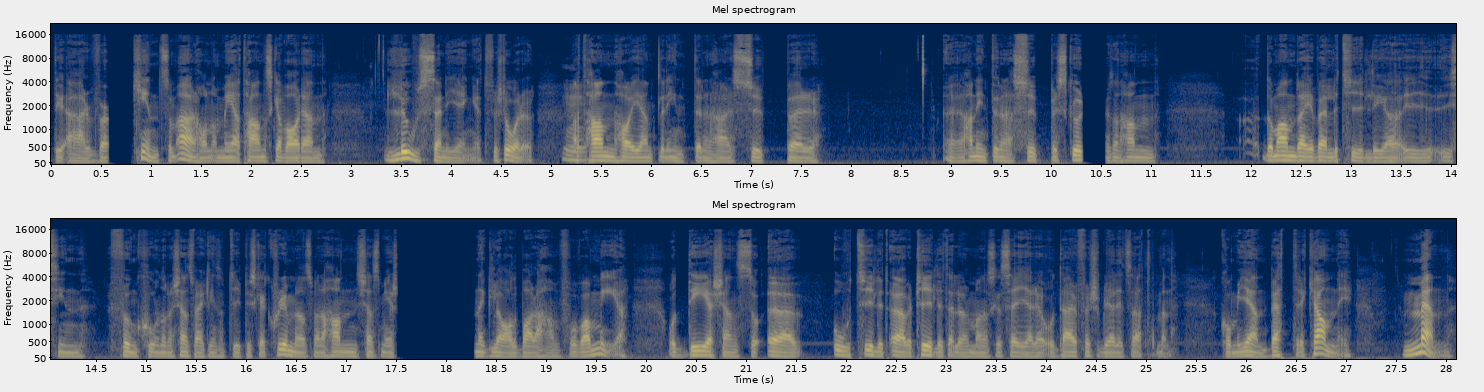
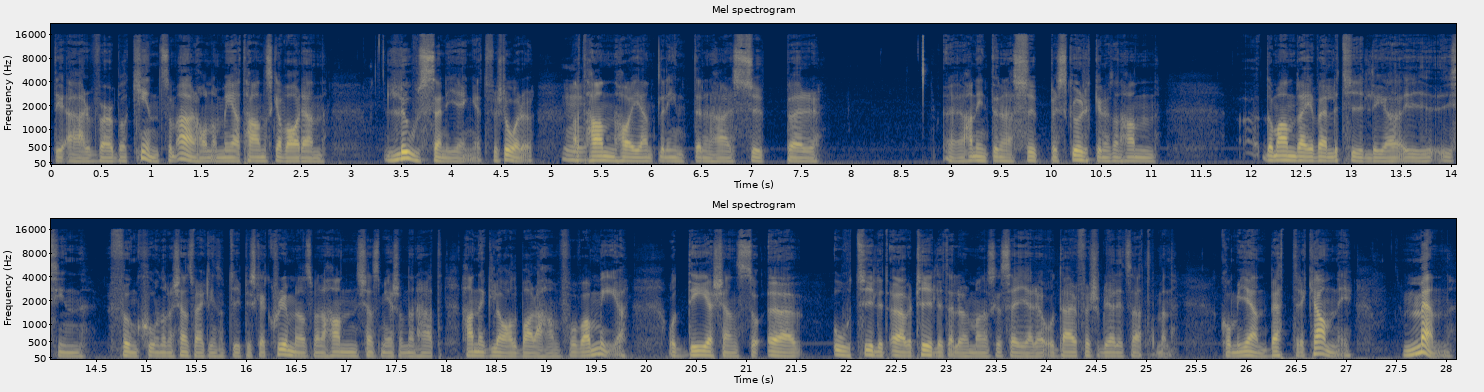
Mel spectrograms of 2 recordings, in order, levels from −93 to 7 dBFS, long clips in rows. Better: second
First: audio cutting out; at 0.5 s, at 10 s and at 18 s for 1 s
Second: none

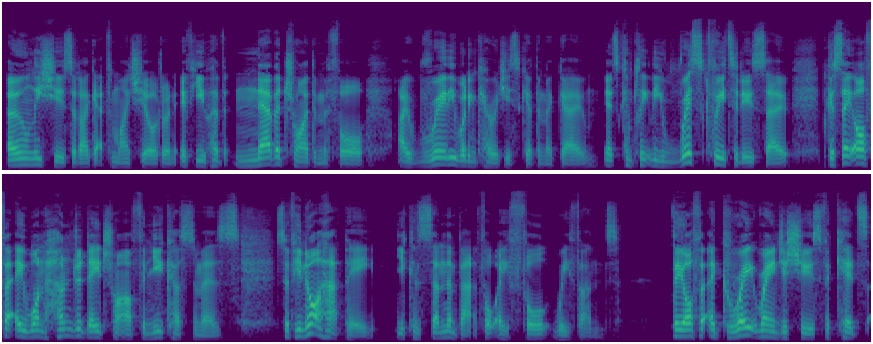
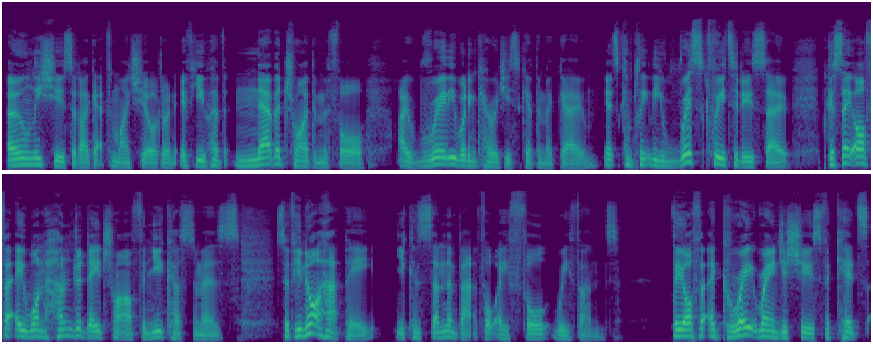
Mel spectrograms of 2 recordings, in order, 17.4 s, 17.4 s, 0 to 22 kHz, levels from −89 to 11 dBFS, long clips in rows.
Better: second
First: thin; somewhat; fading below 500 Hz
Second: none

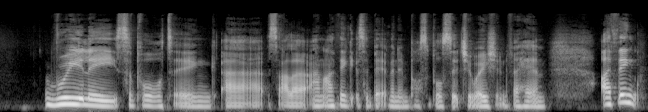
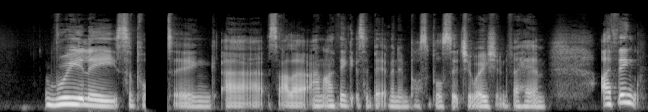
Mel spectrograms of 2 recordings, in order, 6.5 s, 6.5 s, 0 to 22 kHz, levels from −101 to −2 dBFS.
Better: first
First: none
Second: audio cutting out; at 1.5 s

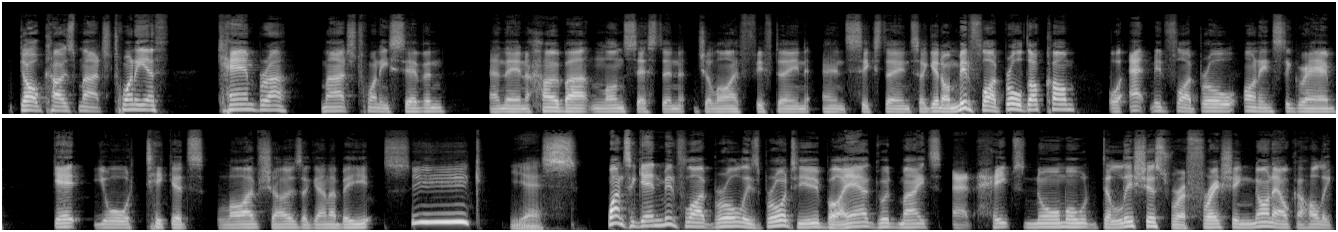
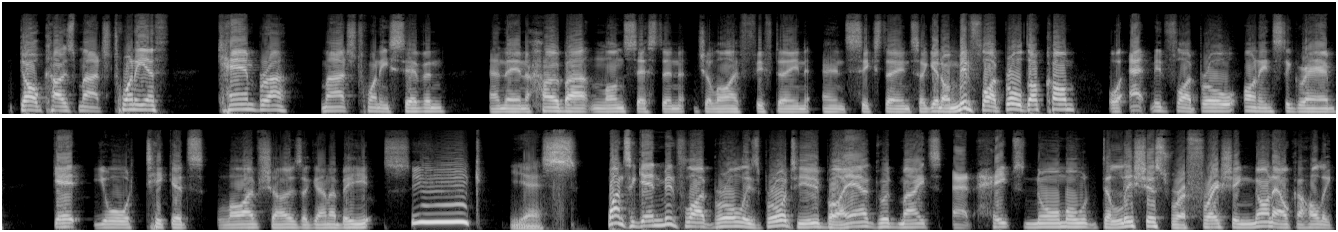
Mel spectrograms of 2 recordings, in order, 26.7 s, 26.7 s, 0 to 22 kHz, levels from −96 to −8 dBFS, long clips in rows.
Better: first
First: none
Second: distortion; slight; 5% of the sound clipped

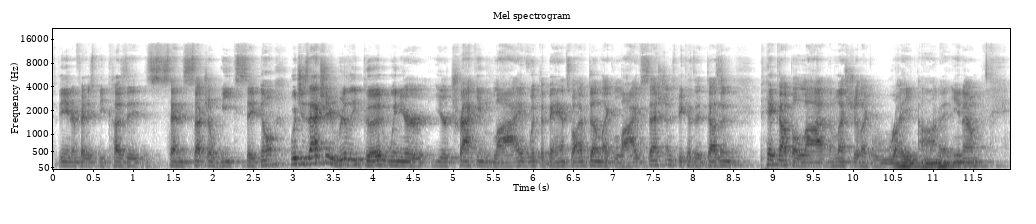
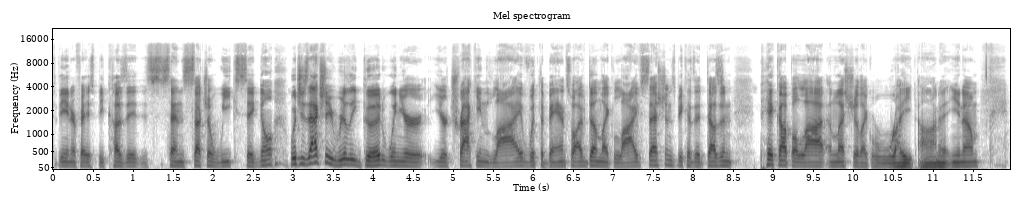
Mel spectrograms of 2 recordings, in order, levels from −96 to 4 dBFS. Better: second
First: room echo; slight; dies away in 0.5 s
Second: none

